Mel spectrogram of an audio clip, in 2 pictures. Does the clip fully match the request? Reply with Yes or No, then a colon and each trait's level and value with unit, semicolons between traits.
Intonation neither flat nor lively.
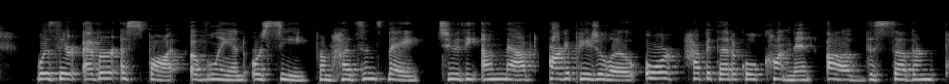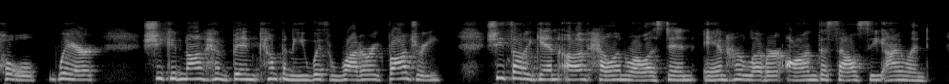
Yes: average, 3.1 semitones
